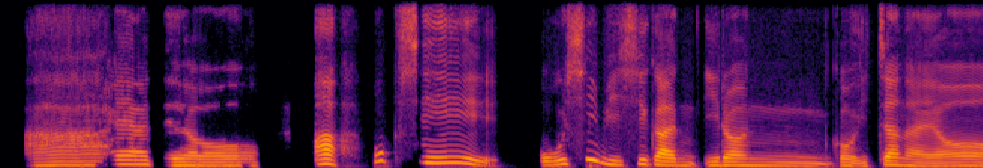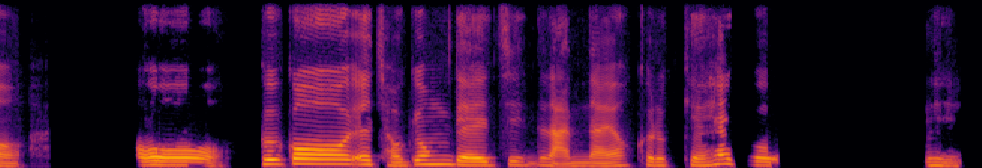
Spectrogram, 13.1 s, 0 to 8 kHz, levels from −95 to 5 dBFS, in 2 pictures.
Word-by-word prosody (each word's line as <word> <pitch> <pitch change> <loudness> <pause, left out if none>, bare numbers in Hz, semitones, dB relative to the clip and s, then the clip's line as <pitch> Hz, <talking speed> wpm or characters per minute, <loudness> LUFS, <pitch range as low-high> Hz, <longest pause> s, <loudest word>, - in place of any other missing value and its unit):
아. 170 +3 -4
해야 205 -1 +2
돼요. 150 -1 -1 0.4
아 220 +1 +6 0.2
혹시 275 - -1 0.2
52 205 - +1
시간 175 -6 +2
이런 150 -6 -2
거 150 -2 -2
있잖아요. 140 -3 -1 0.7
어 175 -4 +4 0.2
그거에 220 -1 +5
적용되지는 170 -1 -1
않나요? 135 +5 -3
그렇게 155 0 -5
해도 180 -4 -2 1.0
네. 150 -4 -7
165 Hz, 160 characters per minute, -22 LUFS, 150-200 Hz, 1.0 s, 아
